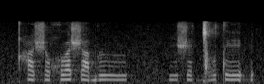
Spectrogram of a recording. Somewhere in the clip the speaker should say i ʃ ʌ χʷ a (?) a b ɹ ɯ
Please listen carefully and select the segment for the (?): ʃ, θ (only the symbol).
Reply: ʃ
